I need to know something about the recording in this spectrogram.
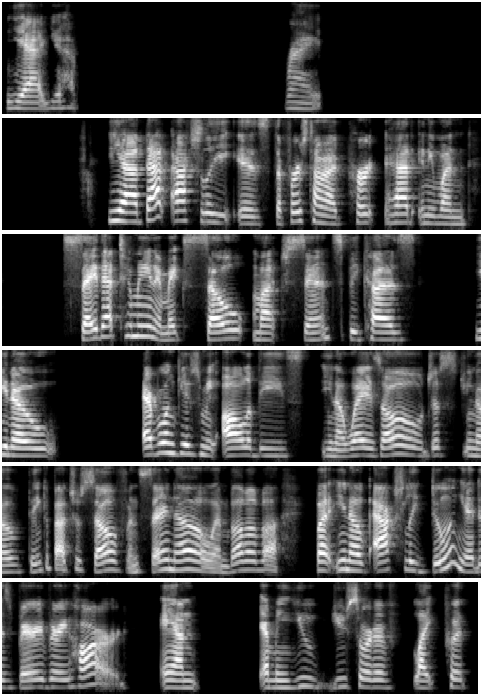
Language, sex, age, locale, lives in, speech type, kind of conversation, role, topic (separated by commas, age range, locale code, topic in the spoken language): English, female, 55-59, en-US, United States, conversation, advice, user, How can I say no to extra commitments?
